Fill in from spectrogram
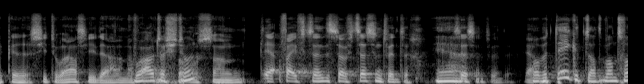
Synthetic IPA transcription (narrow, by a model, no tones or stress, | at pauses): kəsityaːsjədaːrɛnɔfawtosusɔnjafɛjftɪnssɛsəntʋɪntəxsɛsəntʋɪntəxjaʋɔtbətejkəntdɑtʋɑntʋ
